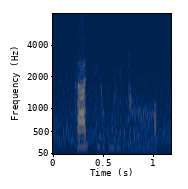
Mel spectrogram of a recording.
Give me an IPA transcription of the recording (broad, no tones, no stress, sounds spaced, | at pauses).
t a tʲ ɔ̤ b e̤ d ɔ̤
